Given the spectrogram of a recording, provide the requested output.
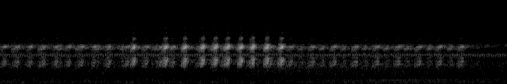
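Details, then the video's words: Singing tree frogs at a pond, mid-April night, North-East Italy: a loose run of pulsed croaks swelling then fading, backed by the continuous trill of mole crickets. "relaxing singing tree frogs in pond and trilling mole crickets by night"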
